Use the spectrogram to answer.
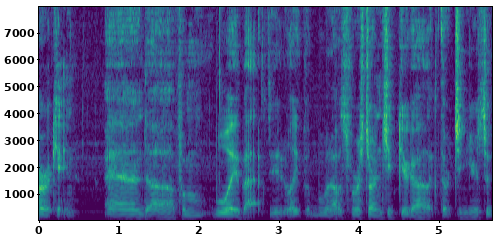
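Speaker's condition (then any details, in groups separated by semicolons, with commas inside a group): No condition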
